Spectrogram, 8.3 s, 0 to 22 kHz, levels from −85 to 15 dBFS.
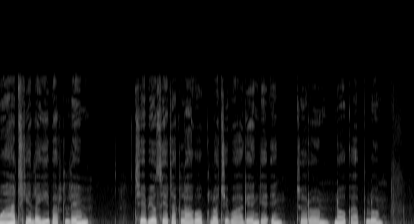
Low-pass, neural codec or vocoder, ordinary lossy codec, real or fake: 14.4 kHz; none; none; real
